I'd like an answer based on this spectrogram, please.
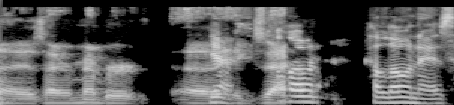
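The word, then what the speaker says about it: Kelowna: it was col as I remember exactly Colona Colona is how you pronounce it that's okay Colona and so Stacy and Wesley and I have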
